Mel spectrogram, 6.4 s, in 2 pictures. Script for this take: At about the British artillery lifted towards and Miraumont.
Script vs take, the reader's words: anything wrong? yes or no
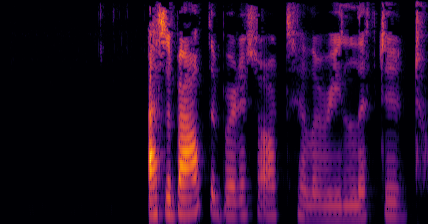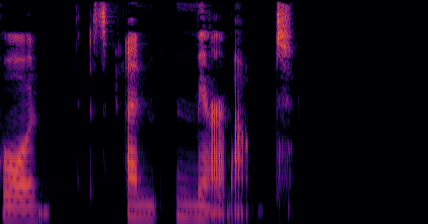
no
